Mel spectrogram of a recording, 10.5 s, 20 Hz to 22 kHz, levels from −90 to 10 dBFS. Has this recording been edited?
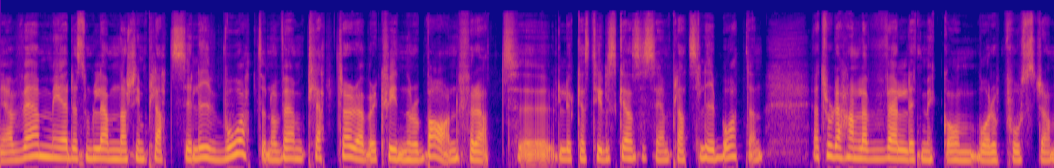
no; 0 cuts

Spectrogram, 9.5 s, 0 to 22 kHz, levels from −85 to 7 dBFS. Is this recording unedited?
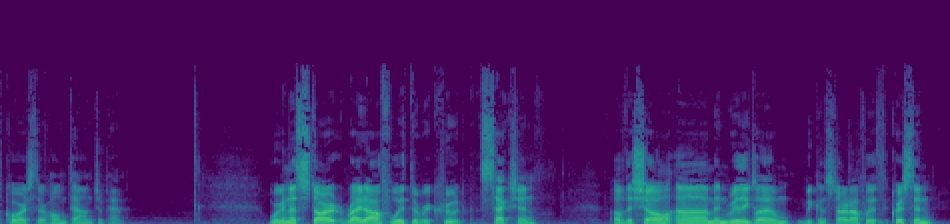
no; 1 cut; at 7.5 s

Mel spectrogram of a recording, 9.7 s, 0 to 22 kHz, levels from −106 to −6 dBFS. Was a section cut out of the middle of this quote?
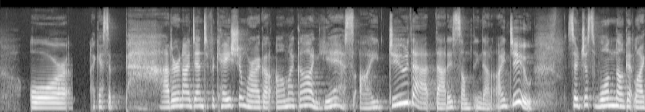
no; 0 cuts

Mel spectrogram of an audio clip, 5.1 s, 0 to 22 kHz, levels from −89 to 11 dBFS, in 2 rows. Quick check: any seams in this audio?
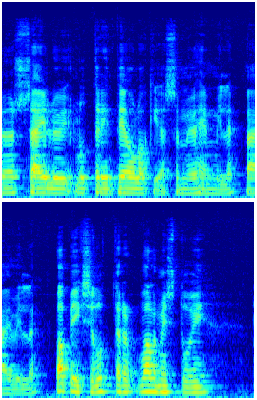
yes; 1 cut; at 3.0 s

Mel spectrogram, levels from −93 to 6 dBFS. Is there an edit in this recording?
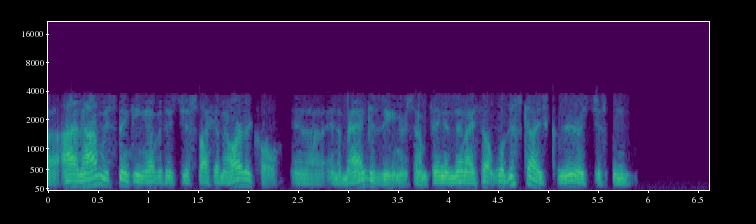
no; 0 cuts

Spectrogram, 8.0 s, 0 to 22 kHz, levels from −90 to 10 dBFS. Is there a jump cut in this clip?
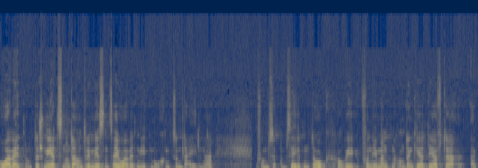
yes; 1 cut; at 4.3 s

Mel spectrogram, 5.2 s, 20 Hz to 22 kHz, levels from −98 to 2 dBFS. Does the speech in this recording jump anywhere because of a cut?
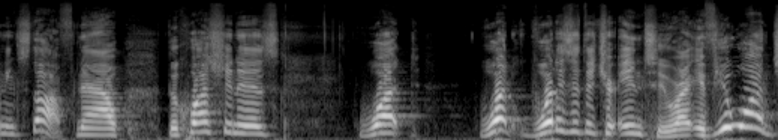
no; 0 cuts

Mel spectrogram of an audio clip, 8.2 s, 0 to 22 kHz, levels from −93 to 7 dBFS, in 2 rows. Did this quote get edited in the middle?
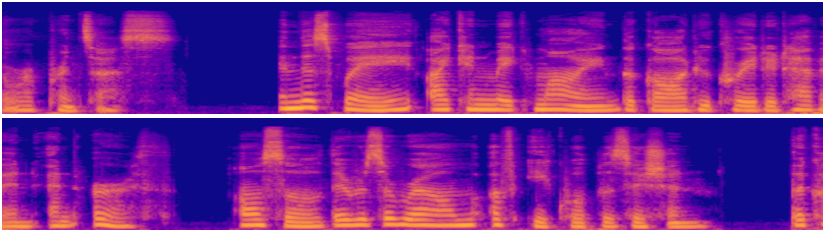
yes; 2 cuts; at 1.2 s, 5.1 s

